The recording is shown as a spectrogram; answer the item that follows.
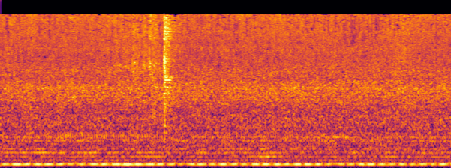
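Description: Steady, loud low electric hum of a running fan motor, pulsing slightly, with a faint click about two seconds in.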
